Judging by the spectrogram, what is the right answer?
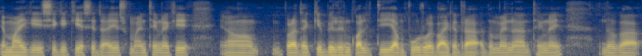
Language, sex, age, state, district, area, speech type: Manipuri, male, 30-45, Manipur, Tengnoupal, rural, spontaneous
